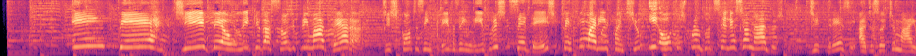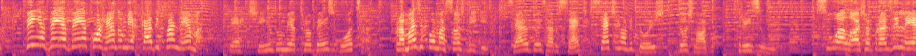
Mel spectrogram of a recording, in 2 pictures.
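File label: Portuguese Brazil, General; GoLocalise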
